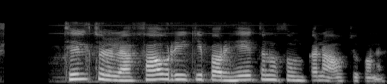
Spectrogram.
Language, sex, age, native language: Icelandic, female, 40-49, Icelandic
